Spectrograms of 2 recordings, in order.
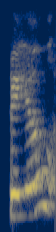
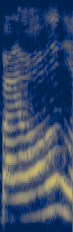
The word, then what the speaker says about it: Baal: Baal or Baal, or depending on where you're from in the United States and how we pronounce that.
